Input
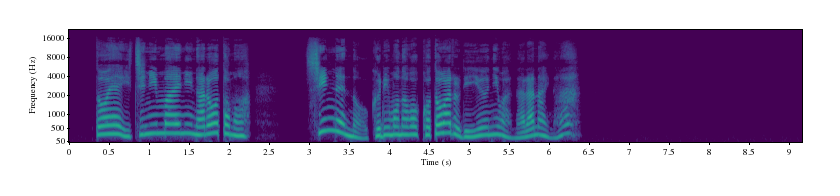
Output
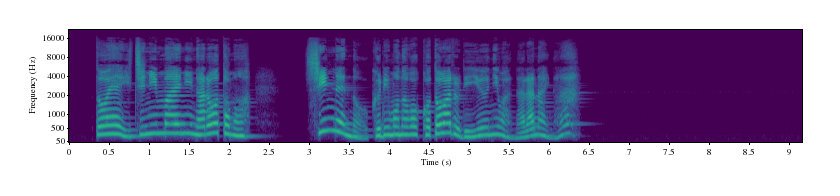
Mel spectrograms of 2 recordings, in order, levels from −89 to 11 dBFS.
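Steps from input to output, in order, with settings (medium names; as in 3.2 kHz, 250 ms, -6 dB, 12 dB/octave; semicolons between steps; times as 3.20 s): high-pass 130 Hz 6 dB/octave; peaking EQ 4 kHz +7.5 dB 1.1 oct; de-hum 219.6 Hz, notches 14; trim +4.5 dB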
